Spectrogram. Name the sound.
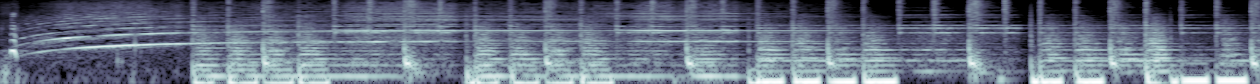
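air raid siren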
